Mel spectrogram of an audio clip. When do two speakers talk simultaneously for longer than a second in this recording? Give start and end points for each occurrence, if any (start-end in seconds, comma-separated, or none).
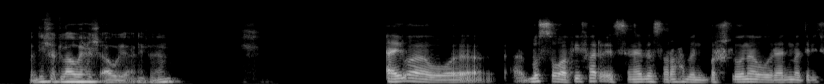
none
